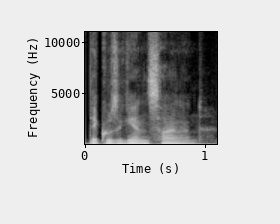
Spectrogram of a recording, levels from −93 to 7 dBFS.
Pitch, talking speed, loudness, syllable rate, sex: 100 Hz, 215 wpm, -13 LUFS, 6.1 syllables/s, male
